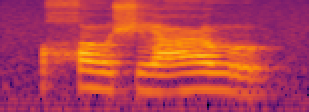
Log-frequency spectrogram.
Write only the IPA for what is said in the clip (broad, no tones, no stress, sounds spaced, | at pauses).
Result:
χ o ʃ e ʕ ʊ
